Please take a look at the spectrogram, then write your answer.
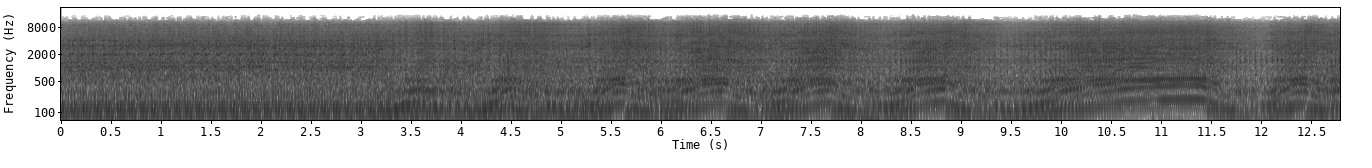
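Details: Kawasaki GPZ900R engine revved up and down with a harsh hammering clatter that follows the revs; stutters above 3000 rpm; owner asks what causes it; engine hammering noise, cause unknown.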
